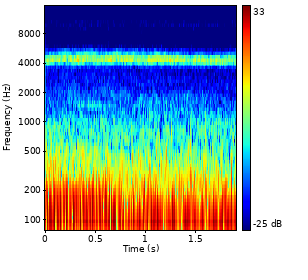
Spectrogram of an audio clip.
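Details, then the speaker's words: LED light bar while driving: a steady, piercing high whistle at one pitch over road rumble, from air passing the light bar fins. The fix is a 3/4"x3/4"x1/16" aluminum angle screwed to one fin. "There's some fins on here, right there. The whistling comes by there, and it's horrendous."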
